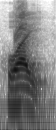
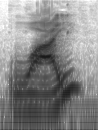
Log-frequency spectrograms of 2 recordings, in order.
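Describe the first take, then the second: First: "হোয়াই" with a sounded H, ho-ai; common mispronunciation. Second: "ওয়াই" with a pure W, no H; corrected pronunciation. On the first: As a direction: open "হোয়াই" on a strong H. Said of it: "আমরা হোয়াই উচ্চারণ করব না". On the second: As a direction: glide straight into "ওয়াই" from rounded lips. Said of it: "এটার উচ্চারণ হবে ওয়াই". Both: Shown as a demonstration.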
